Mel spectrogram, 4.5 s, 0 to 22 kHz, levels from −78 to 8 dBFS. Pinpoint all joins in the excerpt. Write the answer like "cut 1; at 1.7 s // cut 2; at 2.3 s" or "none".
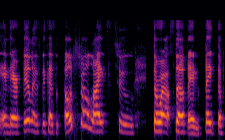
cut 1; at 2.9 s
